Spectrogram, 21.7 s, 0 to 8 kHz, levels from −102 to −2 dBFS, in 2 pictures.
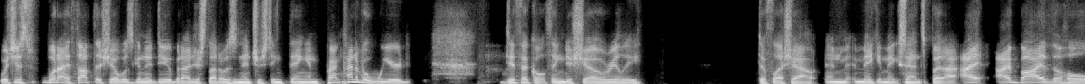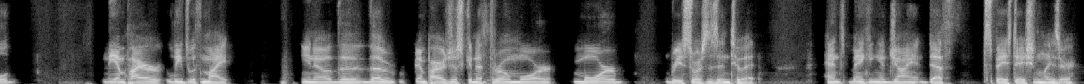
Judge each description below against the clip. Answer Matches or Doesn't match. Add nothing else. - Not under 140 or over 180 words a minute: Doesn't match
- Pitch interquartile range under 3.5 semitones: Matches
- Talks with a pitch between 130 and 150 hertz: Doesn't match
